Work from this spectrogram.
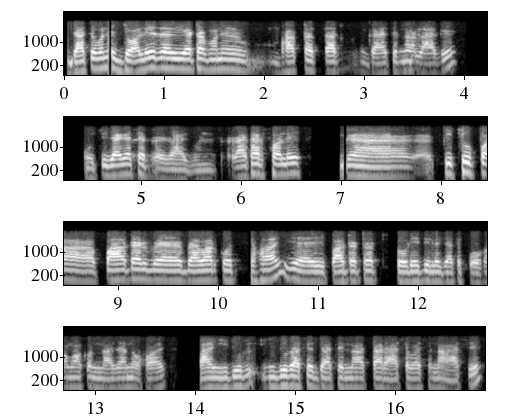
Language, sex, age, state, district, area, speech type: Bengali, male, 45-60, West Bengal, Hooghly, rural, conversation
